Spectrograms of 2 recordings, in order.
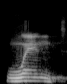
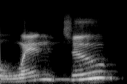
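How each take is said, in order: First: "Went" blended into "wenta"; falling one-word "wenta"; weak "tuh" ending on "Went"; reduced pronunciation. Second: Slow "went to" rising on a long "too"; higher, stretched two-word "went to"; full drawn-out vowel in "went to"; unreduced citation form. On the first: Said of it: "is pronounced". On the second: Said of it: "to is pronounced". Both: Shown as a demonstration.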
